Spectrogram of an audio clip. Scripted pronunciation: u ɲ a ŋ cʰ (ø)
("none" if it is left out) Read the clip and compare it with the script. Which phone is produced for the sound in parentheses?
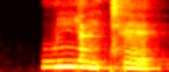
ɛ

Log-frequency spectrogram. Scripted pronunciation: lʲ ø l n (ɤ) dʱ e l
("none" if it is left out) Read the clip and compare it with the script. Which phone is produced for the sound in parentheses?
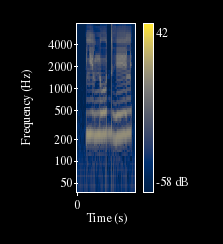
o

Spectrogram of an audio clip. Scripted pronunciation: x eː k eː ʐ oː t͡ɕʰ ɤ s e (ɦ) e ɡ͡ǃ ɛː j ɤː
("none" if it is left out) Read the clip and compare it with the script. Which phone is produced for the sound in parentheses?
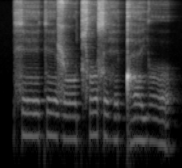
ɦ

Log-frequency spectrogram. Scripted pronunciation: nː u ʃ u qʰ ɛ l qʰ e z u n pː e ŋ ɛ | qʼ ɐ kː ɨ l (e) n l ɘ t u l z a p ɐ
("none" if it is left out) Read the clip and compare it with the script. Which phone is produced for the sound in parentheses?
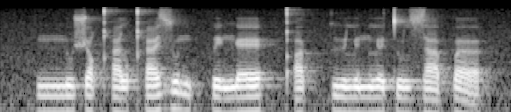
ɨ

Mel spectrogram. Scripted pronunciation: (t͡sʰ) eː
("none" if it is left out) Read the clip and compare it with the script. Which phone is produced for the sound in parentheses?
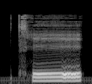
t͡sʰ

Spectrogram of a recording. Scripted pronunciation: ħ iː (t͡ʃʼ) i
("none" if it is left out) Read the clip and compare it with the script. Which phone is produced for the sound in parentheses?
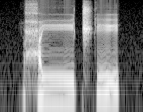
t͡ʃʼ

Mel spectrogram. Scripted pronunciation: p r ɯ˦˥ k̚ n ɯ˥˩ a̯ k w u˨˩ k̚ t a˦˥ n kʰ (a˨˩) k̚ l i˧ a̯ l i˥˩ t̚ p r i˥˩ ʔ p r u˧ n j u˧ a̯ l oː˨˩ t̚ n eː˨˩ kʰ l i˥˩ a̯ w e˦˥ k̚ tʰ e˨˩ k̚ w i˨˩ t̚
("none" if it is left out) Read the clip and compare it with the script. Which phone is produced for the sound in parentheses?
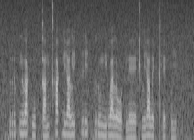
a˥˩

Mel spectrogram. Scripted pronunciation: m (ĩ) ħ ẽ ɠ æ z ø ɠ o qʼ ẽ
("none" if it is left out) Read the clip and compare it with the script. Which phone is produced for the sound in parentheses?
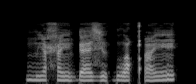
ĩ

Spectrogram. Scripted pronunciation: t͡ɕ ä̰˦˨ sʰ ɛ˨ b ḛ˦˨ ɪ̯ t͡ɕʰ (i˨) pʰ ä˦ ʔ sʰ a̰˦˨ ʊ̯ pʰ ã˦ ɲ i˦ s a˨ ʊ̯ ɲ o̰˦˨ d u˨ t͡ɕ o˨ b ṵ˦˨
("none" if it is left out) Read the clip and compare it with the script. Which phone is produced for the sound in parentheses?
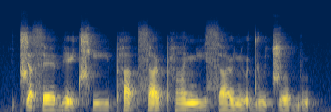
i˨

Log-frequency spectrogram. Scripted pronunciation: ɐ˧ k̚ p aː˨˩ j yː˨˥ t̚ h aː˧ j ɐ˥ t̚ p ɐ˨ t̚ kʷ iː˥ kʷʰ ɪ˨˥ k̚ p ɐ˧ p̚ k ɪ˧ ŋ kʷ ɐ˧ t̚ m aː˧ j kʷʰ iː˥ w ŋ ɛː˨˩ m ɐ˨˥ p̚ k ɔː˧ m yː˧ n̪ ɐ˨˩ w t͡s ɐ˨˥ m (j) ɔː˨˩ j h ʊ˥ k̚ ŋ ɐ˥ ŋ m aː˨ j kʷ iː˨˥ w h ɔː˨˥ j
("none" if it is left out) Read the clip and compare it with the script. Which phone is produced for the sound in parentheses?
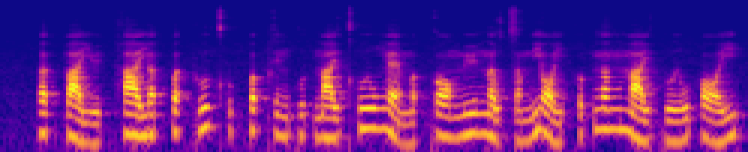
j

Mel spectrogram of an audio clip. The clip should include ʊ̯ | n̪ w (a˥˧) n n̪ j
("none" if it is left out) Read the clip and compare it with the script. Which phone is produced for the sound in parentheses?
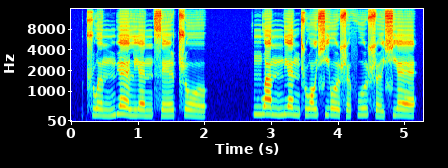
a˥˧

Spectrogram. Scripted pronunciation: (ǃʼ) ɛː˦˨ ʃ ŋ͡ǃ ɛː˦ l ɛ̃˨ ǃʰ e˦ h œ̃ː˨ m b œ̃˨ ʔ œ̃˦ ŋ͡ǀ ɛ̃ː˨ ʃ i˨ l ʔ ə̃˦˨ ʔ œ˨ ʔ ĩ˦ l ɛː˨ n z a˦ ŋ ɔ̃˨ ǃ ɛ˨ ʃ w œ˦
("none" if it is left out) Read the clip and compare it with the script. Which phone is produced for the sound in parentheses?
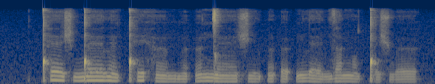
ǃʰ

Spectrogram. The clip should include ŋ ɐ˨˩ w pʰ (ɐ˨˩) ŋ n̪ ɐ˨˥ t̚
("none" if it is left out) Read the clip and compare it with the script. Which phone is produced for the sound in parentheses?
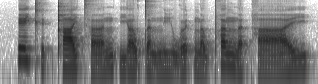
ɐ˥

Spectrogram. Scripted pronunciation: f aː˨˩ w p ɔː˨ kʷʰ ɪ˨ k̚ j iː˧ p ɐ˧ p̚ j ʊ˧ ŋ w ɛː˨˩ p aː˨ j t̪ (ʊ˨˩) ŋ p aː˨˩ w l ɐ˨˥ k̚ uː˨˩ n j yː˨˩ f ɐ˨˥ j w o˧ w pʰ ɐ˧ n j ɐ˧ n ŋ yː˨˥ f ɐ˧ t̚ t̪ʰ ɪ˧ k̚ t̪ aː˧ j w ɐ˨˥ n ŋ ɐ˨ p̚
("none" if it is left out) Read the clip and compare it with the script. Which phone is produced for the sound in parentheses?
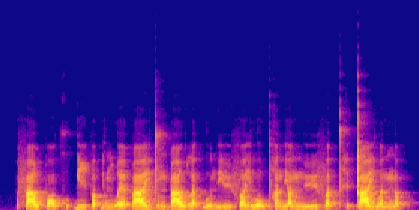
ʊ˨˩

